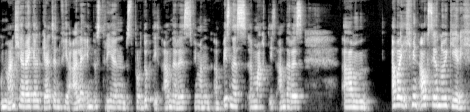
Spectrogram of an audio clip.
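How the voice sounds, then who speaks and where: Speaking very slowly with a Bulgarian accent, the woman keeps a medium pitch and ordinary pitch variation. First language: Bulgarian (speaking German). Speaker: sales manager. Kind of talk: interview. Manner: hesitant with fillers.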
